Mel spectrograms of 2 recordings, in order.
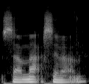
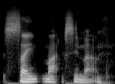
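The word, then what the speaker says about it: Saint-Maximin: The other thing about Keown is he seems to refuse to say San Maximan the way that you should pronounce San Maximan. And he said Saint Maximan because he pronounces it like he means it.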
